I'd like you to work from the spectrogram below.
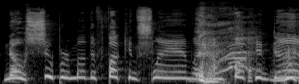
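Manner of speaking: hammed-up angry outburst, laughing; imitating the woman snapping at the caller, high; mock snapping. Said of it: "she snaps".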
